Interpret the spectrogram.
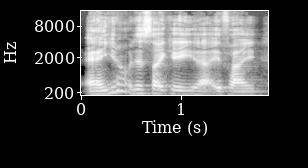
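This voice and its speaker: A man's voice: on the high side, brisk, gravelly. A Dutch-accented man from the Netherlands, a startup founder talking casually on a podcast, rambling with lots of fillers and restarts.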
